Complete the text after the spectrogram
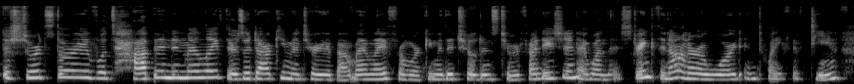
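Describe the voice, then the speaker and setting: A vlogger in her twenties chats candidly with her audience about personal things. Her voice is high with a gravelly, raspy edge, and she talks in halting stretches full of fillers and restarts.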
